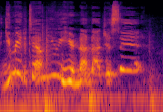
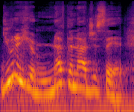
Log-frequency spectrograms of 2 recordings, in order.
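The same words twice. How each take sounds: First: High, fast disbelieving question; incredulous. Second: Said in the usual way. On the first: Real, not acted. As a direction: ask it like you can't believe it. Incredulous voice to the woman.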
